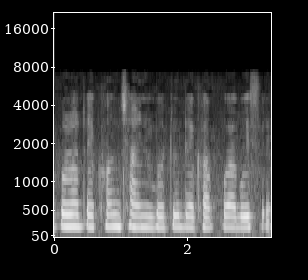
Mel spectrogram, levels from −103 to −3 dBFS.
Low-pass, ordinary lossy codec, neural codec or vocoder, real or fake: 7.2 kHz; none; codec, 44.1 kHz, 7.8 kbps, Pupu-Codec; fake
